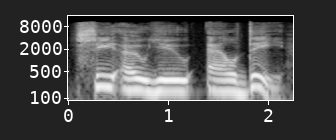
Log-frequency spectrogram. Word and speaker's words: could: to the pronunciation could could you spell it cou LD but the letter L is silent could now listen to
